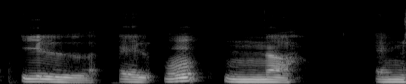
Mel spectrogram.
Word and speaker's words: ils: Ils ont, and the same way, elles ont. You see, when I do pronounce il, you don't hear the sound s. I don't say ils, no, I say il.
